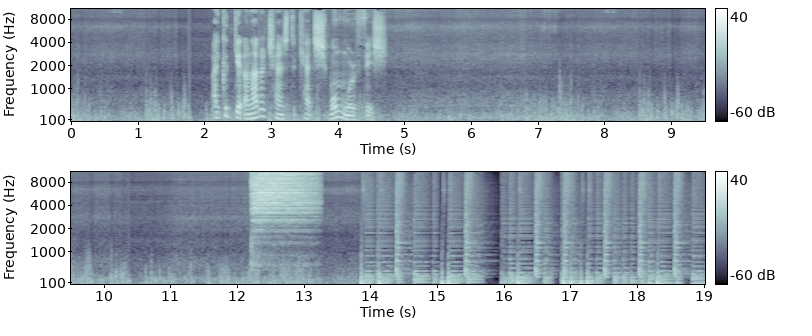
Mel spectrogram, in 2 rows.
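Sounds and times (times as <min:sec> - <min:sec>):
surf on rocky shore: 0:00.0 - 0:13.9
wind: 0:00.0 - 0:14.7
loud hiss: 0:12.2 - 0:13.3
upbeat music: 0:13.9 - 0:19.0.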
